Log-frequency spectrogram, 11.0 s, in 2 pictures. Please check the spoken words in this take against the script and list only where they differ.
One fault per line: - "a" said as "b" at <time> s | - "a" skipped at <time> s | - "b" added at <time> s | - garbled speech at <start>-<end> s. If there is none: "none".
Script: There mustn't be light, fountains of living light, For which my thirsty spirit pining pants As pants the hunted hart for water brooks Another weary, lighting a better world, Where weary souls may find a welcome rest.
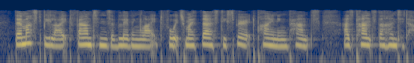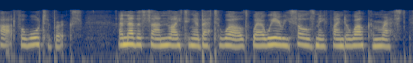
- "mustn't" said as "must" at 0.3 s
- "weary" said as "sun" at 7.4 s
